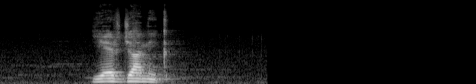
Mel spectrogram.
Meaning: happy, fortunate, lucky
- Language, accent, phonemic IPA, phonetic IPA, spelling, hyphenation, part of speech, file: Armenian, Eastern Armenian, /jeɾd͡ʒɑˈnik/, [jeɾd͡ʒɑník], երջանիկ, եր‧ջա‧նիկ, adjective, Hy-երջանիկ.ogg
